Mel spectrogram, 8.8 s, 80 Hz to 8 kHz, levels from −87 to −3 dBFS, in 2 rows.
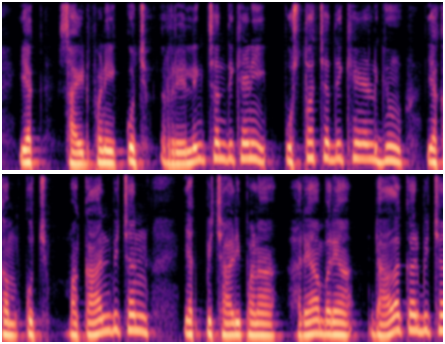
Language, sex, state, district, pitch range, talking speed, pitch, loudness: Hindi, male, Uttarakhand, Uttarkashi, 165-215 Hz, 175 wpm, 180 Hz, -18 LUFS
